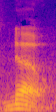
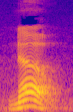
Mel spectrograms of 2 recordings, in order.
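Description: First: Said in the usual way. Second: Firm refusal. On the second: Retold or imitated. Drunk friend refuses more firmly.

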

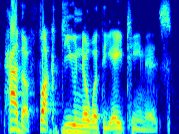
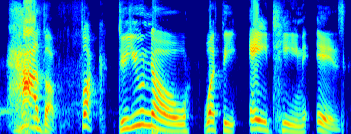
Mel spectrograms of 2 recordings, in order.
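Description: First: Said in the usual way. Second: "How the fuck" drawn out slowly, word by word; slow, incredulous hammering of every word up to "A-Team"; exasperated emphasis. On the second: Real, not acted. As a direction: stretch "How the fuck do you know" in exasperation. Exasperated repeat of his question.

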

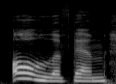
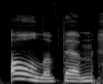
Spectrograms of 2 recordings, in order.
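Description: No difference in how they are said.

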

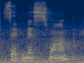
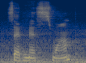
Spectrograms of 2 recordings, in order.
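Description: Both takes have the same delivery.

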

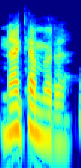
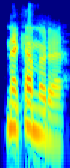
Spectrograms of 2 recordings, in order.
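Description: First: Nakamura with open Japanese a's, na-ka-mu-ra; corrected Japanese name. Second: Nakamura with English vowels, NAK-am-ura; first try at the name. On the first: Vlogger corrects the name Nakamura, careful Japanese vowels. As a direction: say Nakamura the Japanese way, even syllables. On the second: Vlogger first says the Japanese name Nakamura, anglicized. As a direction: say Nakamura anglicized, flat a's. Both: Shown as a demonstration. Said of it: "I forgot".

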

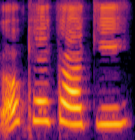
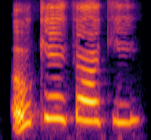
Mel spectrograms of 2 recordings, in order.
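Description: First: High, louder sassy jab; sassy put-down. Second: High, louder, laughing through the words; laughing repeat. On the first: Retold or imitated. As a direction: tease him for being so full of himself. Mock-sassy reply to his boast. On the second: Real, not acted. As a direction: say it again, still laughing.

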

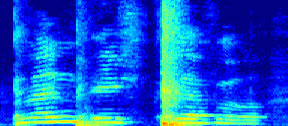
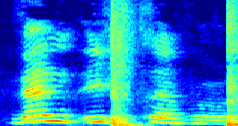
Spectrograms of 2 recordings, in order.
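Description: First: Giggling through the words; slow, laughing as you speak. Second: Said in the usual way. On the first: Real, not acted. Repeats it while laughing.

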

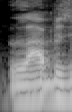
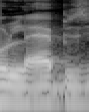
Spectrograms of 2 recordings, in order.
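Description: First: "Labs" as Brazilian "lábis", slow; Portuguese pronunciation. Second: "Labs" as English-style "lebs", slow; English pronunciation. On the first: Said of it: "em português". ("Labs" à brasileira, soando "lábis") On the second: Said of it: "em inglês". ("Labs" em inglês, soando "lébis") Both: Shown as a demonstration.

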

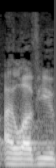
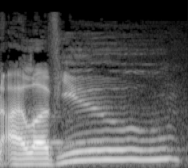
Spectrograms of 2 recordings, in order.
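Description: First: Said in the usual way. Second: High, very slow and softly stretched; a lingering, high, slow I love you hanging in the air; drawn-out hopeful I love you. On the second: Acted. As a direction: draw out each word of I love you, waiting for an answer. Saying I love you, unanswered.

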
